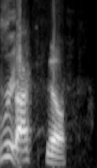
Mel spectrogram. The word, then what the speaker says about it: Stockstill: First of all, Curtis, you've got to say his name right. – No, I don't have to. I got it. – Stockstill. Brent Stockstill. – Still? Like a still with still. – Like a still you make alcohol in? – Yes, Stockstill.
